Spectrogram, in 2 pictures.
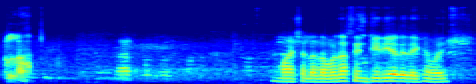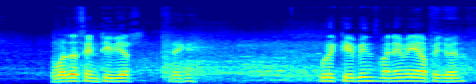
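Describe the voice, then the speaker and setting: A man's voice: a little high, level tone, quick pace. A man in his thirties casually vlogging a restaurant meal and a night drive on his phone, chatty and enthusiastic, often adding religious blessings. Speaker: food vlogger. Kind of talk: casual food vlog. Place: restaurant cabin, then inside a car at night. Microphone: handheld phone camera. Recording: noisy street and car background.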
